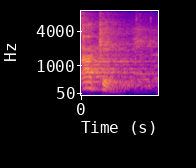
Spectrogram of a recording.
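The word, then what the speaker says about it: ackee: bring it from Jamaica that's Aki yeah AK a guys you be eating a here and it's spelled like this a c k e e AK yeah I want when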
